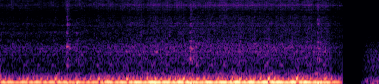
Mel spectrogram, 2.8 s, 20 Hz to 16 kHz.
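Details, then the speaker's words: 1947 Plymouth Special with a replacement engine that had sat since 1975, after correcting the firing order and adjusting the valves: steady low rumble at an even beat of about three pulses a second, no stumble, then cuts off. Running smooth. "it still wouldn't run right to start jumping wires around while it was running and it smooth it out sounds like a race car now"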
